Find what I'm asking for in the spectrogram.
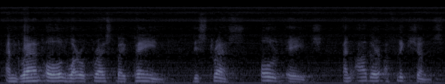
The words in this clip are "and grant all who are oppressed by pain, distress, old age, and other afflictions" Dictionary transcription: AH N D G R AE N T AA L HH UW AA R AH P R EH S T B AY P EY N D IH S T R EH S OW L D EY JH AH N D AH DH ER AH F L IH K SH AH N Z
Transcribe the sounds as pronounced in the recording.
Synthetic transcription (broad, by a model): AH N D G R AE N T AA L HH UW AA R AH P R EH S T B AY P EY N D IH S T R EH S OW L D EY JH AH N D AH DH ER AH F L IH K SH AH N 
